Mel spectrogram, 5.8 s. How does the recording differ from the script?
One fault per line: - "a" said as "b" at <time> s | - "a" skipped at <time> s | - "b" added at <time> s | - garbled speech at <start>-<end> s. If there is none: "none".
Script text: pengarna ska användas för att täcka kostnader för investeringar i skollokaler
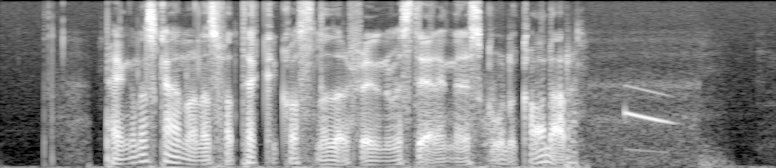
none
